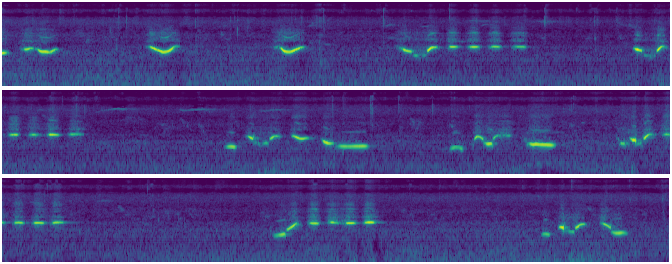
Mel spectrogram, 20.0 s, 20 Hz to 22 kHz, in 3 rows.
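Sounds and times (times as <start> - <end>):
woman whistling bird call: 4.0 - 5.3, 6.3 - 7.5, 8.9 - 10.4, 12.9 - 14.0, 16.1 - 17.2, 18.8 - 19.6.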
